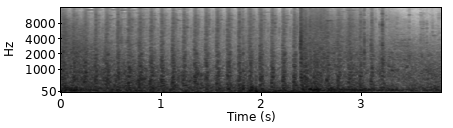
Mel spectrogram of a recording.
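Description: Sustained rapid gunfire from a tank video game featuring a French light tank, a dense, loud and continuous rattle of shots with no speech over it.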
